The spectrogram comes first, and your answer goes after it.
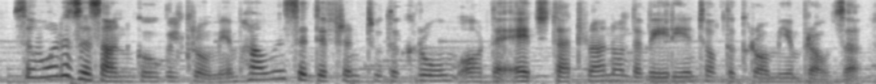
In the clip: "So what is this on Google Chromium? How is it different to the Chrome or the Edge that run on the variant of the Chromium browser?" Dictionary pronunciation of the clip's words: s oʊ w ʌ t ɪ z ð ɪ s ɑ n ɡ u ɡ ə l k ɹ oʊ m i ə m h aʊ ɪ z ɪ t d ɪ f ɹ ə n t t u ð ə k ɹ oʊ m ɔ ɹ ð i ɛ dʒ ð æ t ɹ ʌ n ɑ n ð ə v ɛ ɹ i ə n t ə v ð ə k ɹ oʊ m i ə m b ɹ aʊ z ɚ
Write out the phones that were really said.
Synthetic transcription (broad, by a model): s oʊ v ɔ t ɪ z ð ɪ s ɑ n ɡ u ɡ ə l k ɹ oʊ m i ə m h aʊ ɪ z ɪ t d ɪ f ɹ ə n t t u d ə k ɹ oʊ m ɔ ɹ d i ɛ dʒ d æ t ɹ ʌ n ɑ n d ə v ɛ ɹ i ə n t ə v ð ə k ɹ oʊ m i ə m b ɹ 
